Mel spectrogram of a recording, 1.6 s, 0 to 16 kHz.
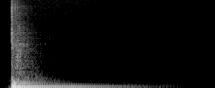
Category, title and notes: Sound effects > Objects / House appliances
Designing a low-frequency percussive drum sound by hitting drywall at home. In this one, I found a great sweet spot of tick and rumble. Recorded with a SONY PCM D-100, default microphone.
